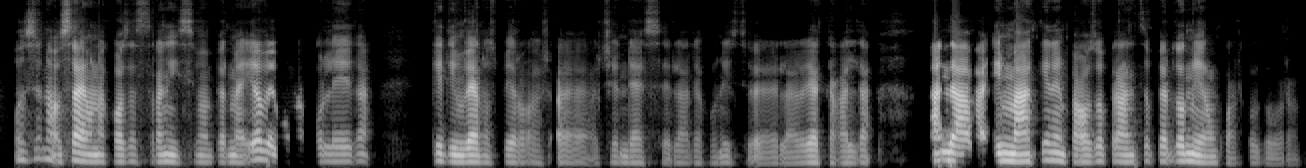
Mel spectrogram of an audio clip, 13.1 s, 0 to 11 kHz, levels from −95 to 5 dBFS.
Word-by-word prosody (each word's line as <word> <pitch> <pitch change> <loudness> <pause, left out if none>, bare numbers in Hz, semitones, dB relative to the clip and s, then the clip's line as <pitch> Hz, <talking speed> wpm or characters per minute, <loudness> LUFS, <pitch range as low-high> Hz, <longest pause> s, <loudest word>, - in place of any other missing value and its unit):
O - - -10
sennò 185 +1 -7
sai 160 +3 +5
è - - +6
una 135 -1 -1
cosa 135 +1 -6
stranissima 130 -1 -7
per 125 0 -11
me? 120 -2 -4
Io 180 - +1
avevo 160 -7 -2
una 125 - -18
collega 140 +1 -10 0.6
che 150 - -5
d'inverno 130 -2 +1
spero 125 0 -11
asc 115 -2 -20
ehm, - - -12
accendesse 120 -2 -16
l'aria 115 0 -20
condiz 115 +1 -21
ehm, 105 +1 -14
l'aria 115 +4 -6
calda, 115 -1 -11 0.6
andava 150 -2 +7 0.2
in 150 +1 +3
macchina 145 +3 +5
in 145 -3 -1
pausa 130 +1 -2
pranzo 135 +1 -3
per 145 -1 -4
dormire 150 -4 +1
1/4 115 -1 -15
d'ora. 95 -3 -23
130 Hz, 155 wpm, -21 LUFS, 120-145 Hz, 0.6 s, andava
